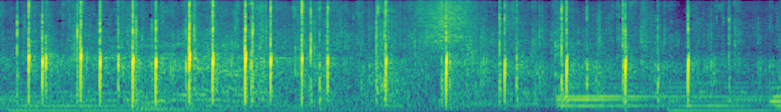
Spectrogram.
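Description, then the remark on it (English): A church audience claps together after a prayer releasing a woman into a new church assignment, a brisk scatter of overlapping claps that keeps up for a few seconds, with a steady low sustained tone humming underneath. “And as, are you going to clap?”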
